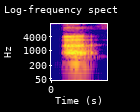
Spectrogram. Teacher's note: secara makhraj hamzah ini berada di pangkal tenggorokan ya. Pangkal tenggorokan di sini di bawah.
